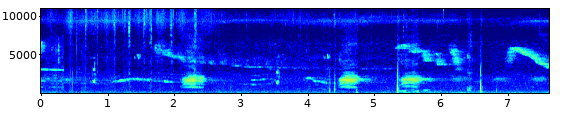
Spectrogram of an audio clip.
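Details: Grey francolin calling in a forest: harsh, loud, rasping notes in short bursts a couple of seconds apart, with thin high whistles from other birds and faint background hiss.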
